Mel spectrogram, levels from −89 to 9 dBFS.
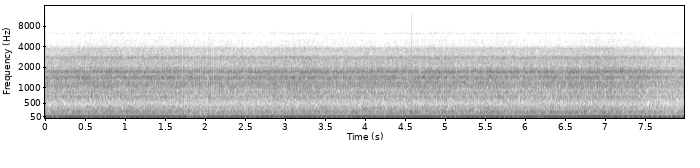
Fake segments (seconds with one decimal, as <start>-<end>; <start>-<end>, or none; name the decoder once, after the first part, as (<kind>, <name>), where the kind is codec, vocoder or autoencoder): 1.7-2.3 (vocoder, BigVGAN v2)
